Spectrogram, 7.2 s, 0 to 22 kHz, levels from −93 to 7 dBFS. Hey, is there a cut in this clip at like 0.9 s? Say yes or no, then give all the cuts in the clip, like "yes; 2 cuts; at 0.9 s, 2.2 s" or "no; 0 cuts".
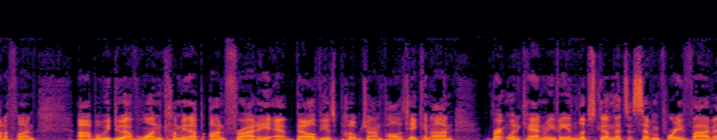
no; 2 cuts; at 4.0 s, 5.6 s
